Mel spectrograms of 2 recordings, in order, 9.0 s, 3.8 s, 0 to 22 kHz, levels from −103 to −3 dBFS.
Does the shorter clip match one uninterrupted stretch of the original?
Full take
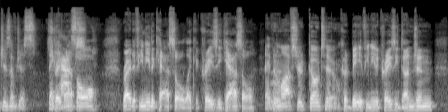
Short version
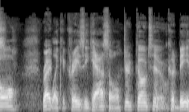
no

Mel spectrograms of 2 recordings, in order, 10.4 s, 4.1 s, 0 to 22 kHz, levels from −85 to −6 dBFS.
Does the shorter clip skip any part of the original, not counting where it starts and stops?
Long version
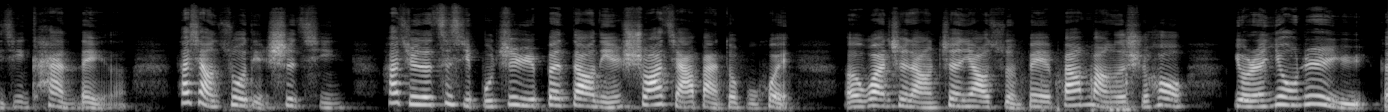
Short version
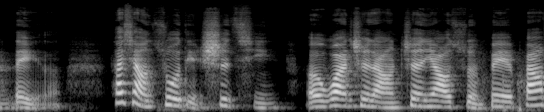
yes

